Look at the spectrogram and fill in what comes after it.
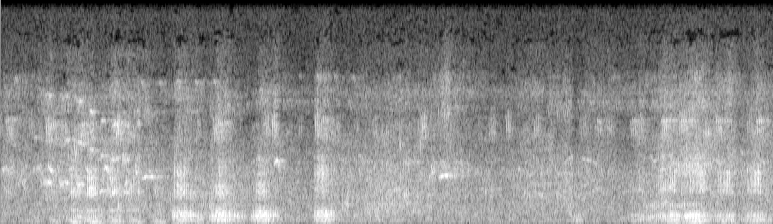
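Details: Hippopotamus roaring in a series of rough, pulsed honking bursts that swell and fade over about eight seconds, with a quieter lull midway before a final louder run of calls.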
